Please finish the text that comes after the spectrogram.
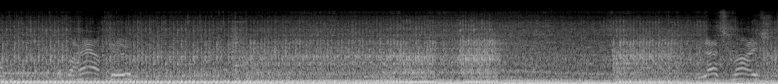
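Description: A tractor engine idles steadily on a woodland trail, a loud close low rumble that runs throughout while someone talks over it.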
